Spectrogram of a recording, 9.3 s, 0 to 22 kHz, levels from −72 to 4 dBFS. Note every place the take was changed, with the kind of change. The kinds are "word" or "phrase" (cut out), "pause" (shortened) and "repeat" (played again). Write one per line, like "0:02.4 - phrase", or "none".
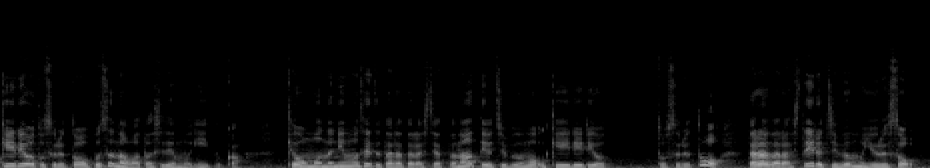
none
